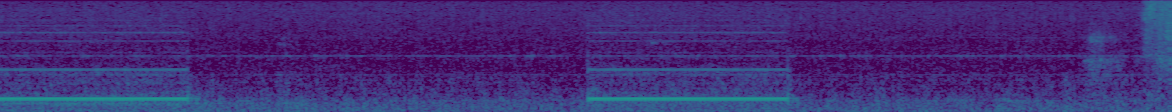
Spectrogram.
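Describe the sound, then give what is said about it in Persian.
A phone call over WhatsApp rings while connecting: two faint, steady ringback tones, each about two seconds long, separated by a silent gap of roughly four seconds, over a soft hiss. “داره زنگ میخوره و داره به من نشون میده که داره کانکت میکنه”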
